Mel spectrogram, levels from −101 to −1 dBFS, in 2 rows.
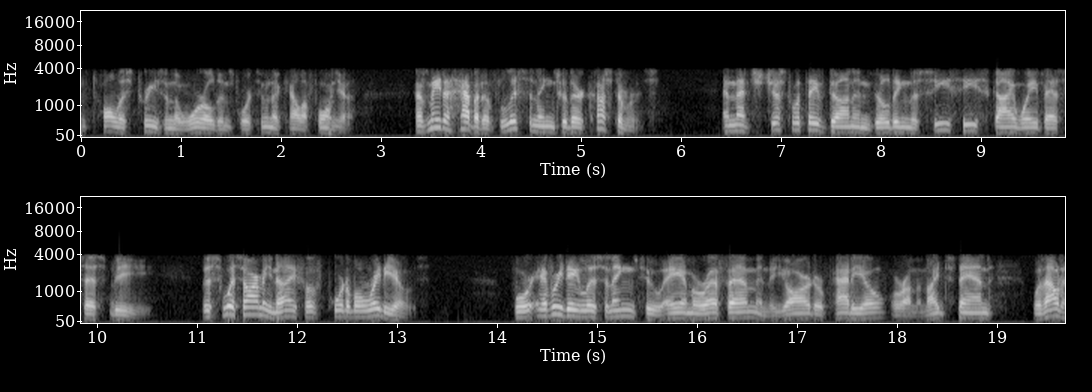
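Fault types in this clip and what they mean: Lost AMR speech frames: radio errors made a frame fail its checksum, so the decoder repeated the last good pitch and vocal tract settings at lowered gain. Here this gives one brief dip or warble at 2.46 to 2.52 s, a gap that fits one 20 ms frame.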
